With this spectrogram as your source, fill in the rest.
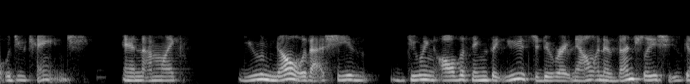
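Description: Just a speech recording carried over a narrowband mobile phone codec, and there's nothing technically wrong to point out here.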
